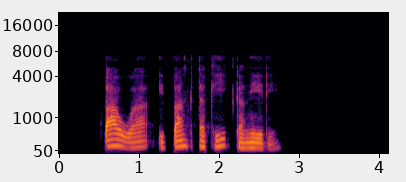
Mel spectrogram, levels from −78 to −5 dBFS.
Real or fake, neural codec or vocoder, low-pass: fake; codec, 16 kHz, 16 kbps, FreqCodec, smaller model; 7.2 kHz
